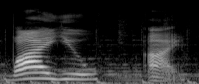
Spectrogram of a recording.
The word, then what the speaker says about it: Yui: It's Y-U-I. That's how you spell it.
